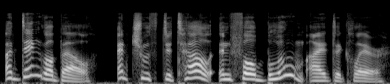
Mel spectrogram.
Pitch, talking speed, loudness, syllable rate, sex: 230 Hz, 185 wpm, -17 LUFS, 4.3 syllables/s, female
